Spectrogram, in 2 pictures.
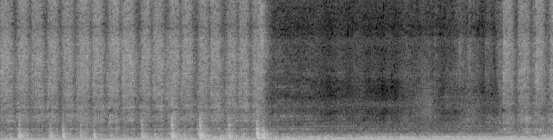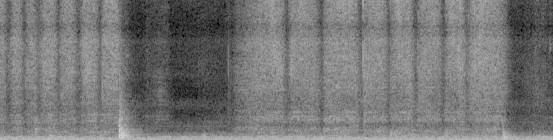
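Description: Hand scuffing of a wooden spice rack during final cleanup before an oil finish, roughing up the surface in repeated rubbing strokes, then a pause, a sharp knock, and more steady scraping.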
